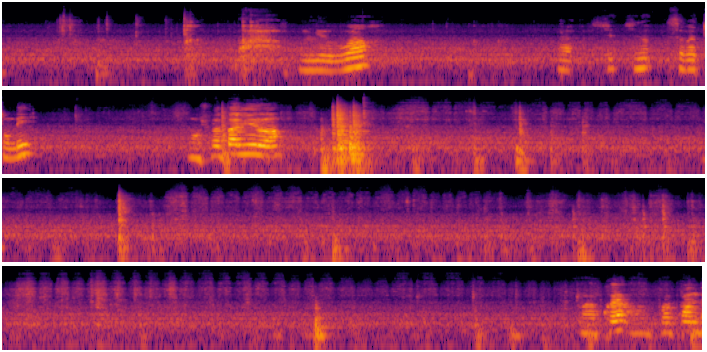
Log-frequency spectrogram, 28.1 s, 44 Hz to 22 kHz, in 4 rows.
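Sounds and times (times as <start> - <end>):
sponge scrubbing metal rack: 10.8 - 28.0.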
